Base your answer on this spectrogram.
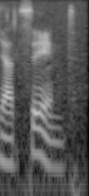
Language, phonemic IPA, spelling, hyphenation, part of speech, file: German, /ja(ːɐ̯)ˈtseːnt/, Jahrzehnt, Jahr‧zehnt, noun, De-Jahrzehnt.ogg
- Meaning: decade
